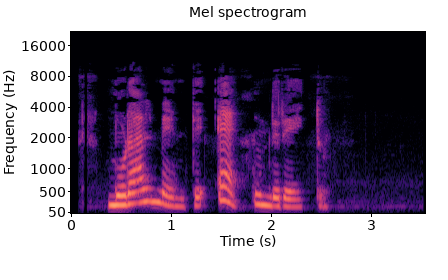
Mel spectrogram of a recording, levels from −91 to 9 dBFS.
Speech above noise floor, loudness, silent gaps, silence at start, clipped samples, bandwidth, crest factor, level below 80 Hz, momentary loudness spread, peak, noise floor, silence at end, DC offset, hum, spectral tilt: 42 dB; -21 LUFS; none; 0.35 s; under 0.1%; 8.4 kHz; 18 dB; -74 dBFS; 16 LU; -6 dBFS; -63 dBFS; 1 s; under 0.1%; none; -6 dB/octave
